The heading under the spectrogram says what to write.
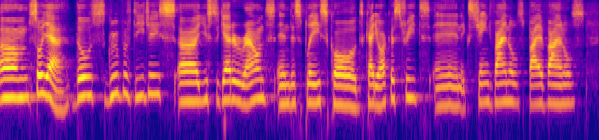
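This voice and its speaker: In a Portuguese accent, a man with a high pitch speaks at a fairly slow pace with ordinary pitch variation, on a very clean recording with a silent background. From Brazil, Rio de Janeiro. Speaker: DJ. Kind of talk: casual radio chat. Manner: hesitant, many fillers.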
